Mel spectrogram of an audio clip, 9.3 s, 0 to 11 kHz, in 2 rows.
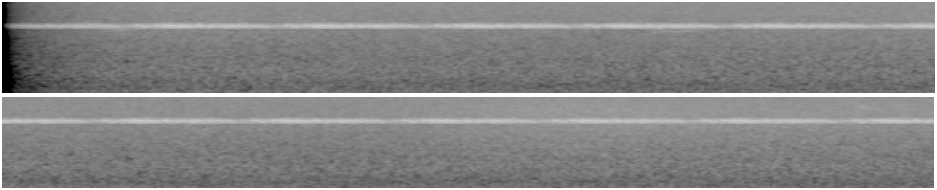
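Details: Crickets chirping as a steady high-pitched trill with regular pulses about 80 times a minute, over a constant broad hiss of ambient noise.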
